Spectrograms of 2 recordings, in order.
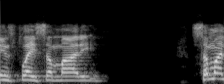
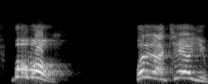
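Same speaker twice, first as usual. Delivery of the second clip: higher, louder stern grandma warning; 7 semitones higher, 5 dB louder than usual. Retold or imitated. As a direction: scold like a grandma. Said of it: "And she says".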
